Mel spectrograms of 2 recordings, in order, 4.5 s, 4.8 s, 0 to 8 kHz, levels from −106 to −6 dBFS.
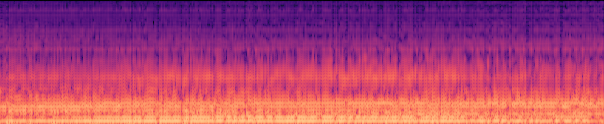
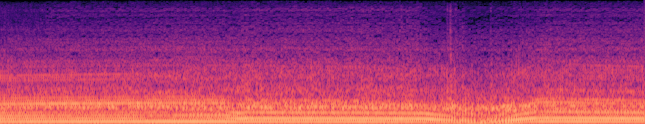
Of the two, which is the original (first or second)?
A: second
